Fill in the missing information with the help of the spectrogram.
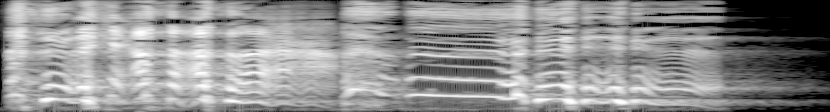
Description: boo hoo; smite

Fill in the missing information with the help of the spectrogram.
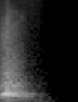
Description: minion swing big; smite; npc; roman archer

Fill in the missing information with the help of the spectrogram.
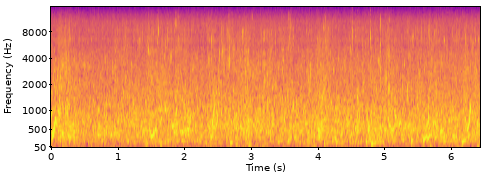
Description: ambience water calm river; smite; conquest

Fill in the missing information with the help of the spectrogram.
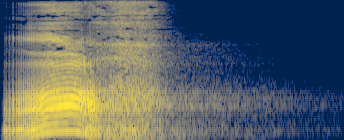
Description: "ugh"; smite; voicepack; sylvanus

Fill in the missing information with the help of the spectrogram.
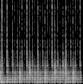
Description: defeat; smite; khepri

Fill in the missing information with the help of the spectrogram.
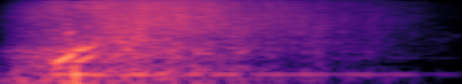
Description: victory water enter; Smite; Sol

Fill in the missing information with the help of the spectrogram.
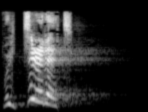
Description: nv yay; smite; awilix

